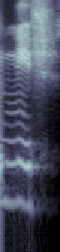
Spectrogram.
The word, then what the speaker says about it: niche: Misalnya niche market. Oh dia market yang spesifik. Ada kelompok tertentu. Itu niche ternyata bacanya.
